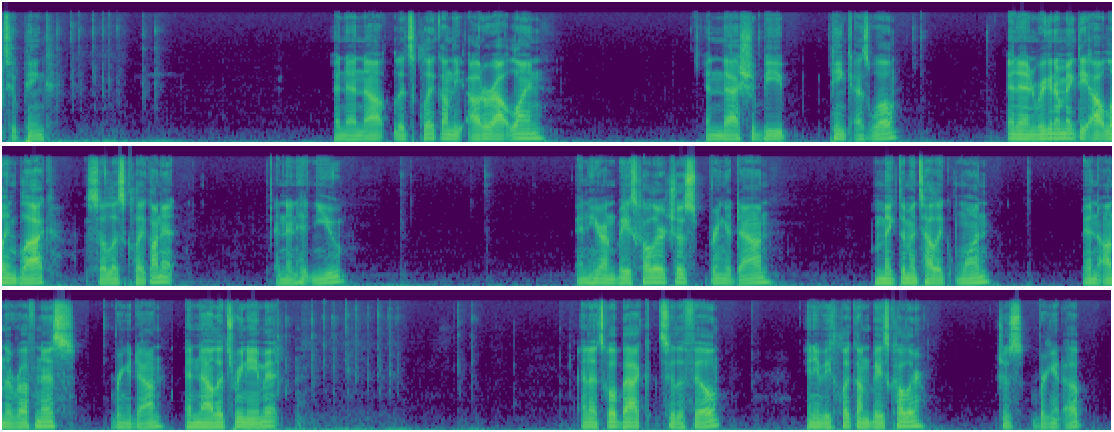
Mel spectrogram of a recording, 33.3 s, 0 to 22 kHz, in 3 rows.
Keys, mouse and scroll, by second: 1.3 click, 4.3 click, 7.5 click, 9.0 click, 9.7 click, 12.3 click, 14.2 click, 18.5 click, 21.3 click, 21.4 click, 23.0 click, 23.9 scroll down 4, 26.7 click, 28.5 click, 32.8 click.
